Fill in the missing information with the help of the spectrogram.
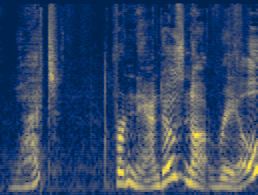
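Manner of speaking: loud, drawn-out incredulous question; mock disbelief. Grandma feigns shock to grandson about her fake cat, mock disbelief. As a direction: feign shock, swooping loudly through each word.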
